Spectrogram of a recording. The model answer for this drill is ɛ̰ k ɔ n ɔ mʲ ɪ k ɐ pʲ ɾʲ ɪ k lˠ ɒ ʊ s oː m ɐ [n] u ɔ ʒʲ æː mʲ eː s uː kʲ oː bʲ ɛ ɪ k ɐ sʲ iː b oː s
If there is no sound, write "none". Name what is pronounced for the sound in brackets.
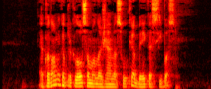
n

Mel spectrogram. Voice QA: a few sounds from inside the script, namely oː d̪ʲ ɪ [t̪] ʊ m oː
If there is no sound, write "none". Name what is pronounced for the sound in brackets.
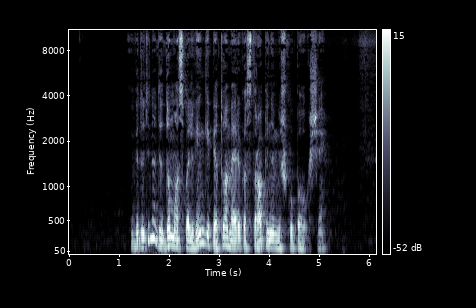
d̪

